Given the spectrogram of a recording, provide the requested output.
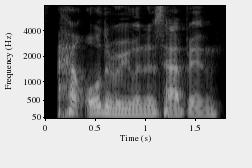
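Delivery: normal talking voice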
